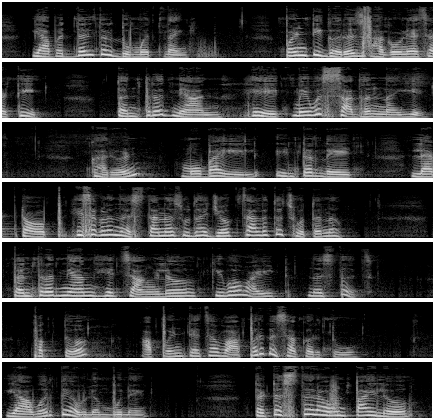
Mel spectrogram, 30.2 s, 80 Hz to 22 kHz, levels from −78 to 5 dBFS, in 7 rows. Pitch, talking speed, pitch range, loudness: 225 Hz, 90 wpm, 185-260 Hz, -15 LUFS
